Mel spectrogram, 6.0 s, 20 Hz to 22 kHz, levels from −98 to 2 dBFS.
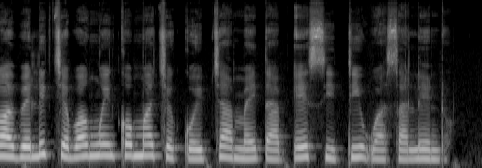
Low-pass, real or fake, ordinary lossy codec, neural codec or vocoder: none; real; none; none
